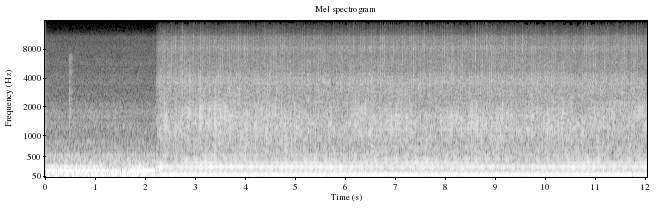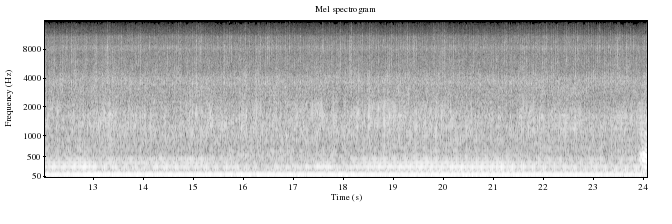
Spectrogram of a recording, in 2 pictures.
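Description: Cub Crafters light propeller aircraft in flight around Malta and Gozo, its engine droning loud and steady from close inside the cabin, with a brief quieter lull at the start before the full tonal hum settles in and holds.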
